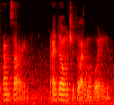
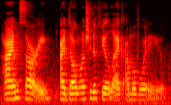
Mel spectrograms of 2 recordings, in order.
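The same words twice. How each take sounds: First: Hushed and hurried, much softer; soft rushed apology to an avoided friend; soft quick apology. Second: Said in the usual way. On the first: Retold or imitated. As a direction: murmur the apology gently and fast. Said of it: "That's the first thing I said was". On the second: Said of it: "the first thing I said was".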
